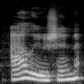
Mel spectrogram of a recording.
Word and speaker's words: allusion: First is allusion and illusion. These are two nouns with nearly the same pronunciation. Only the vowel at the beginning is different, and in certain dialects they might sound the same.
